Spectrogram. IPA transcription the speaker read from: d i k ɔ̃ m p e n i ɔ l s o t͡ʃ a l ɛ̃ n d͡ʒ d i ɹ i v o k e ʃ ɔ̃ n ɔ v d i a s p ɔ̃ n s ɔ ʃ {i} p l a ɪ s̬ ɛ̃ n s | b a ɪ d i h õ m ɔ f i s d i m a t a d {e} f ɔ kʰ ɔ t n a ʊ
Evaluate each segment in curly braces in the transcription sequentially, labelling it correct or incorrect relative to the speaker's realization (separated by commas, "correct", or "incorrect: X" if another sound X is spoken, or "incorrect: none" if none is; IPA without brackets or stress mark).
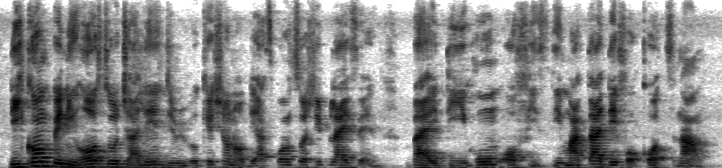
correct, correct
